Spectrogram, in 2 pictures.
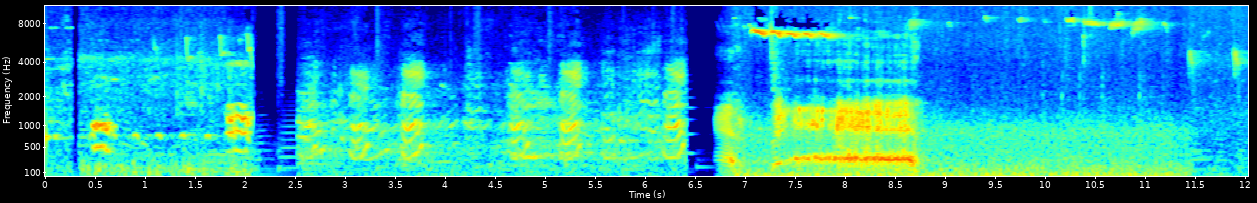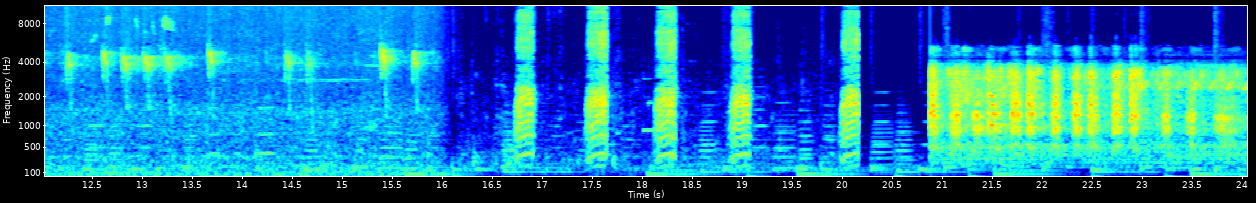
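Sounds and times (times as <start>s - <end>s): camel calling and grumbling: 6.7s - 8.9s
duck quacking: 16.7s - 19.1s, 20.0s - 20.2s, 20.9s - 24.0s.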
